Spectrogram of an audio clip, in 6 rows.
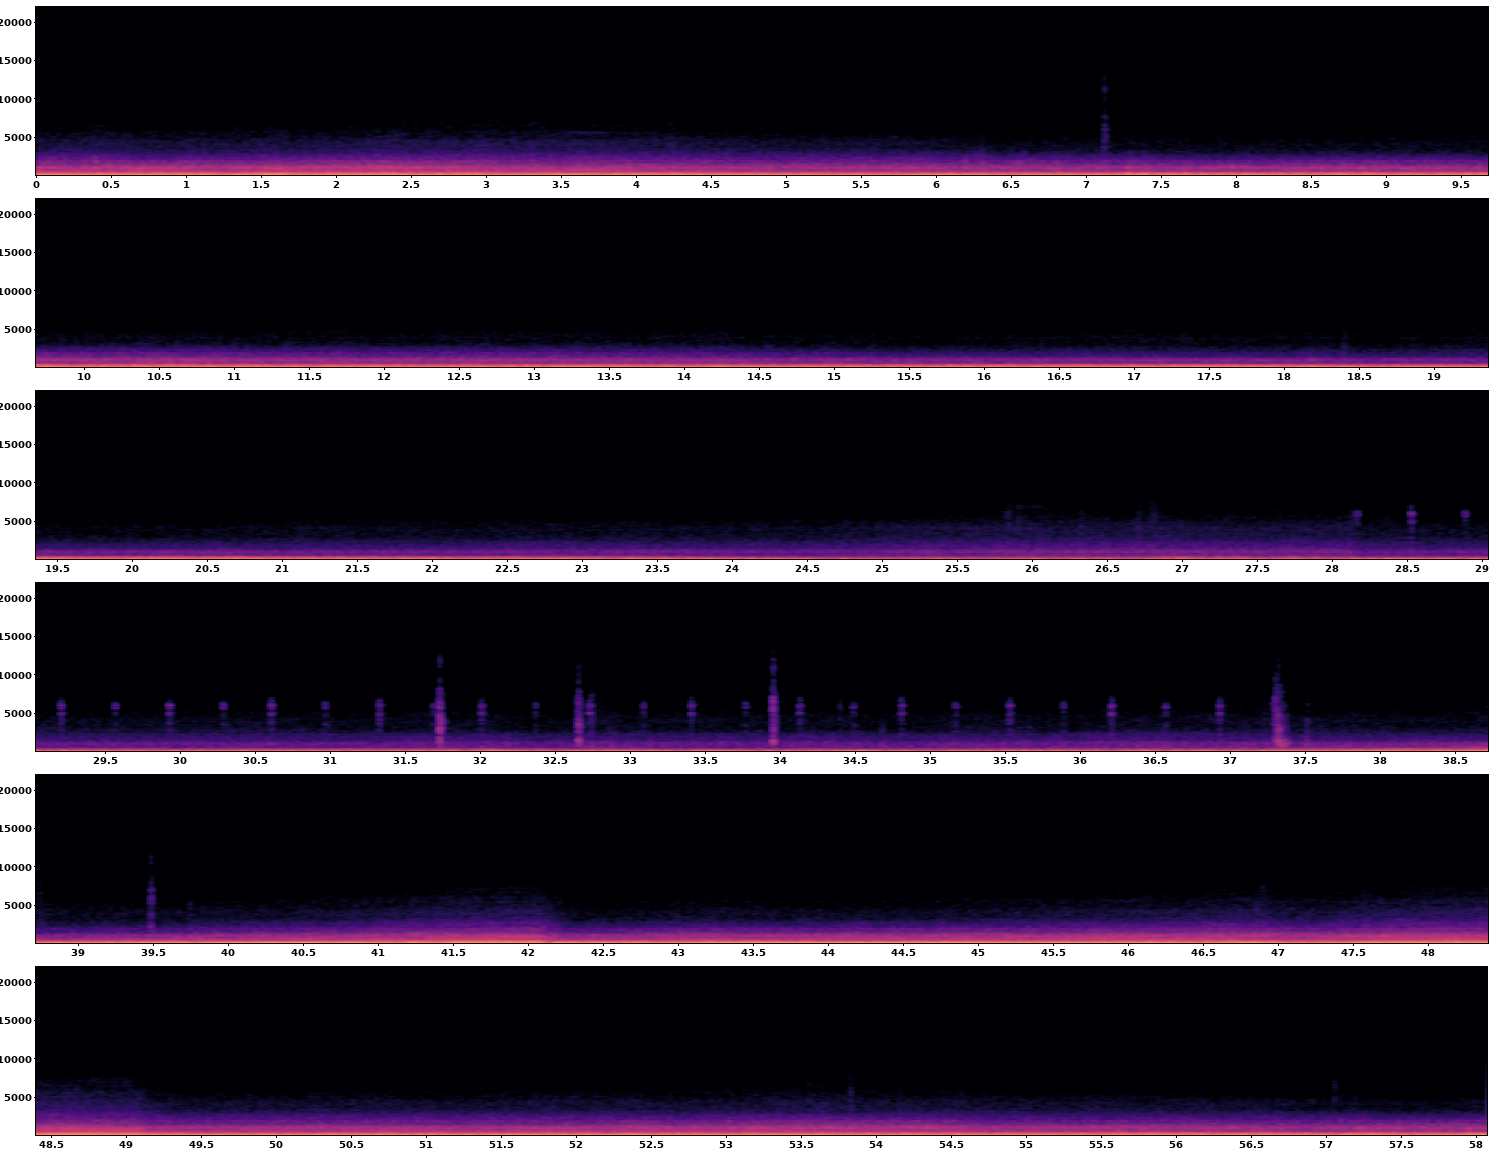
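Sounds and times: car engine accelerating: 0.0 - 19.3, 20.6 - 58.0
road noise: 0.0 - 58.0
faint regular ticking: 28.1 - 37.4
sharp clicks: 28.1 - 37.6.

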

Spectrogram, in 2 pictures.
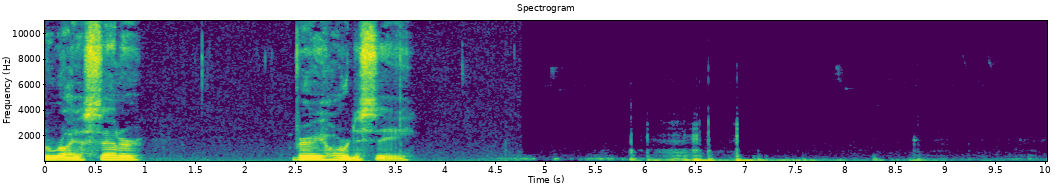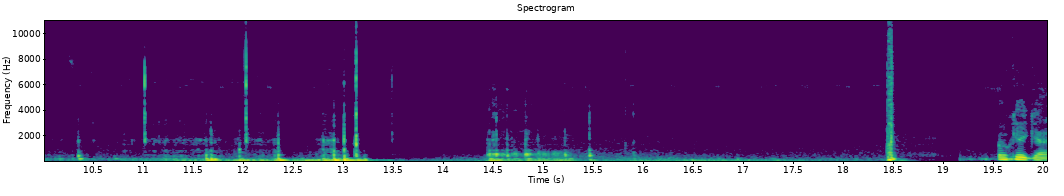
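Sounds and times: sharp clicks and crackles: 1.5 - 2.5.

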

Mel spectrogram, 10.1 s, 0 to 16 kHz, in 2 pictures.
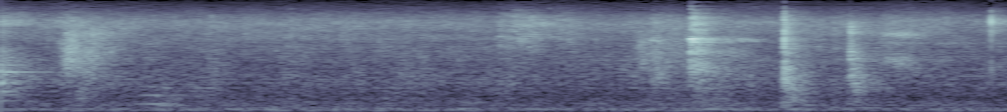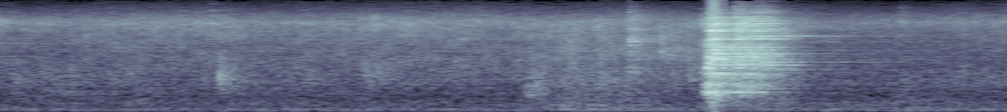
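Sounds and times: deep-frying in hot oil: 0.0 - 10.0
metal utensil clang: 8.5 - 9.2.

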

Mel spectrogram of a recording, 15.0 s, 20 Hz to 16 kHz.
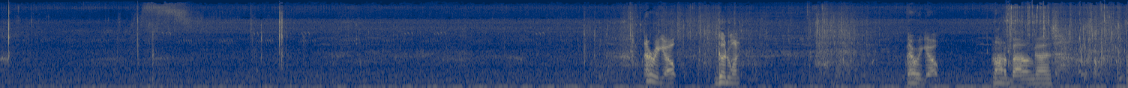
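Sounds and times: faint insect chirps: 0.0 - 15.0
steady low rumble: 0.0 - 15.0.

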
